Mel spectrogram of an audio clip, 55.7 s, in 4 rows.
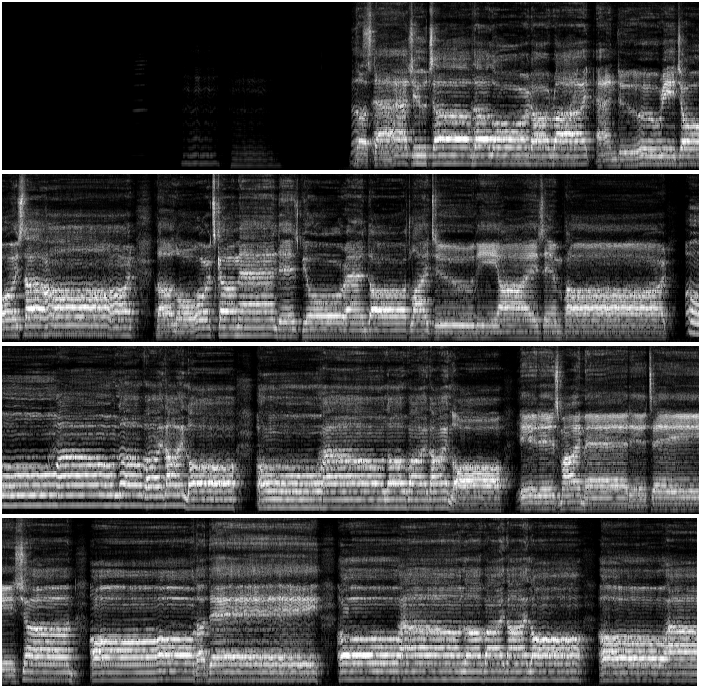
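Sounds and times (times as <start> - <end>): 
alto voice singing songs: 3.6 - 5.6, 6.8 - 55.7.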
